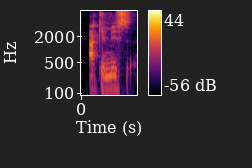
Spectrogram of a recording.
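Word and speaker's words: Akinmusire: You got people like Gretchen Parlato who's won it, Ambrose, Akimurase. I hope I pronounced his name right. I just did a gig with him. Akimusare. Akimusare, that's his name.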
